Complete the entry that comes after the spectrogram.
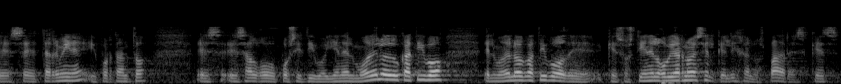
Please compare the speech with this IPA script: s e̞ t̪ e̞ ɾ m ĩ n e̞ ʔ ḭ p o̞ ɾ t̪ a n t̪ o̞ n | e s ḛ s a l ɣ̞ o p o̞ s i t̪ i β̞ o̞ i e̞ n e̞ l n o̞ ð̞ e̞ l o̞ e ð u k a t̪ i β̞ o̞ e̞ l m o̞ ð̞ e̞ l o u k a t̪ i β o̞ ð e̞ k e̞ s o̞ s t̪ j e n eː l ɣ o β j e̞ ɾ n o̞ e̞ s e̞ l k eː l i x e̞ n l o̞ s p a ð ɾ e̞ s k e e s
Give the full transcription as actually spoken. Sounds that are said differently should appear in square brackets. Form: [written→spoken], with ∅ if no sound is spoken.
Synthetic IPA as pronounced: s e̞ t̪ e̞ ɾ m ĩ n e̞ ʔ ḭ p o̞ ɾ t̪ a n t̪ o̞ [n→∅] | e s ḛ s a l ɣ̞ o p o̞ s i t̪ i β̞ o̞ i e̞ n e̞ l [n→m] o̞ ð̞ e̞ l o̞ e ð u k a t̪ i β̞ o̞ e̞ l m o̞ ð̞ e̞ l o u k a t̪ i β o̞ ð e̞ k e̞ s o̞ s t̪ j e n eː l ɣ o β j e̞ ɾ n o̞ e̞ s e̞ l k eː l i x e̞ n l o̞ s p a ð ɾ e̞ s k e e s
